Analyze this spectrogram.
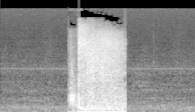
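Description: A fighter lands with a short, loud rushing burst.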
